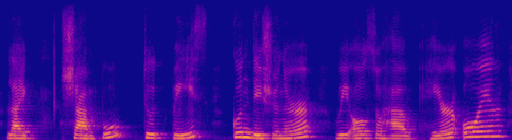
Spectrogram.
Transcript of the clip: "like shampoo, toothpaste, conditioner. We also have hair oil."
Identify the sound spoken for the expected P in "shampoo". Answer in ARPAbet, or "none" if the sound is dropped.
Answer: P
